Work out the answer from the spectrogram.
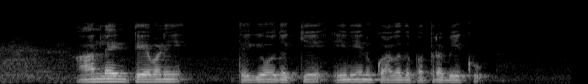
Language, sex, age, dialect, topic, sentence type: Kannada, male, 51-55, Central, banking, question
